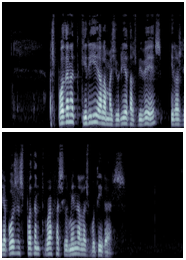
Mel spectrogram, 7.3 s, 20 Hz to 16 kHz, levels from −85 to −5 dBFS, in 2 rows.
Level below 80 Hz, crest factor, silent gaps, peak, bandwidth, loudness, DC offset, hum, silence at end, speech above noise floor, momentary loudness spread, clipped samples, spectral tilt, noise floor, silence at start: -80 dBFS; 22 dB; none; -6 dBFS; 11.5 kHz; -27 LUFS; under 0.1%; none; 1.2 s; 52 dB; 12 LU; under 0.1%; -5.5 dB/octave; -79 dBFS; 0.95 s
